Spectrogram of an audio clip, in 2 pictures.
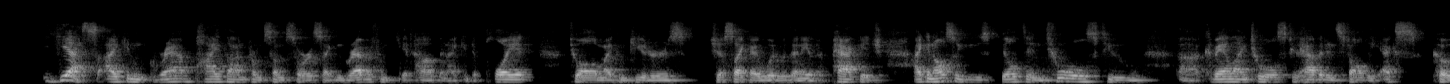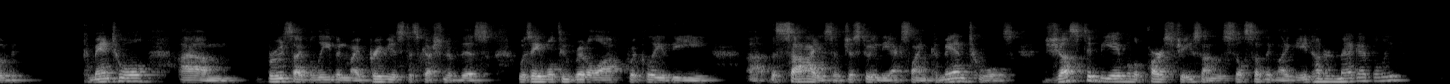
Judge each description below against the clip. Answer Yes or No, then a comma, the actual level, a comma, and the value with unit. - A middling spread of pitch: Yes, average, 3.9 semitones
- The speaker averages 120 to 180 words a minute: No, average, 190 wpm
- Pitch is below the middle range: Yes, low, 110 Hz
